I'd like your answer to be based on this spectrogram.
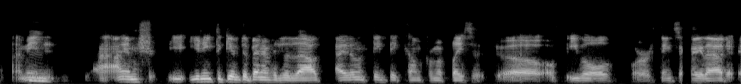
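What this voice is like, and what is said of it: Non-American English accent. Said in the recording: “when you hear my accent, it's like you were not going to assume that this guy was born in Chattanooga, Tennessee”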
